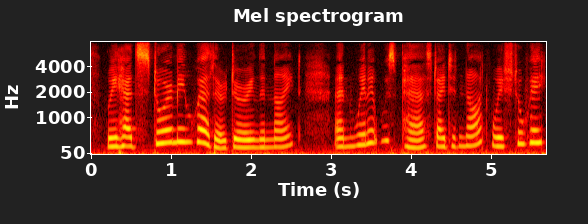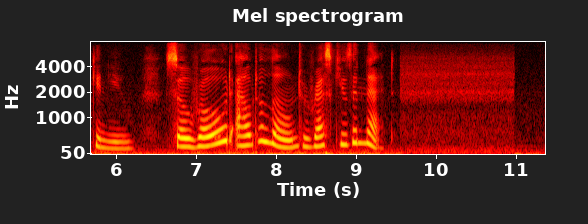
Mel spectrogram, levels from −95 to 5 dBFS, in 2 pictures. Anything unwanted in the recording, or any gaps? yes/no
no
